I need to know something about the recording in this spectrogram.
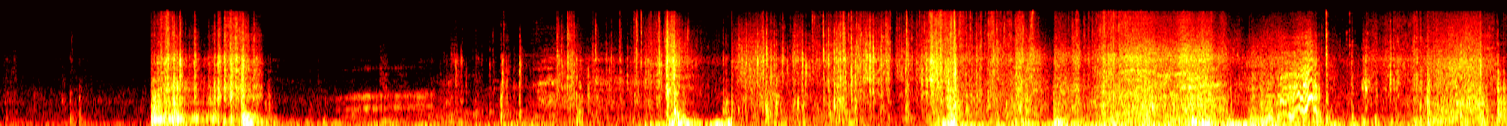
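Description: Quiet inside a parked vehicle, then about a second in a sudden loud burst of noise as the rear hatch is opened. After that, irregular rustling, knocks and scrapes as a plastic-wrapped case of bottled water and a backpack are handled in the cargo area.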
